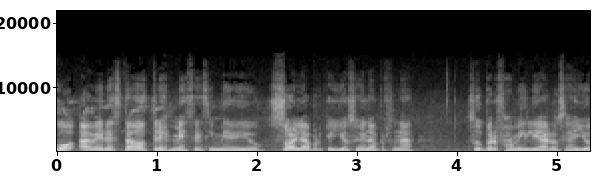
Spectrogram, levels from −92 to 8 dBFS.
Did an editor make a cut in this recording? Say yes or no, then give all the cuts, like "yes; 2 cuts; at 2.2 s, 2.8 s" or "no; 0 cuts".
no; 0 cuts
